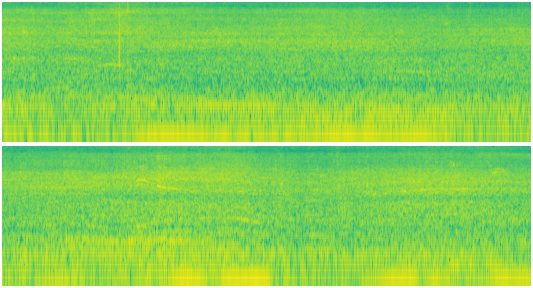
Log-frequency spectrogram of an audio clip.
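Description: A bus engine rumbles and whines close by as a bus pulls past.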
